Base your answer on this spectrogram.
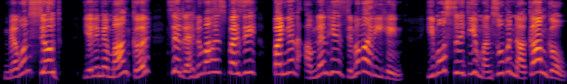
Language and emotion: Kashmiri, angry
